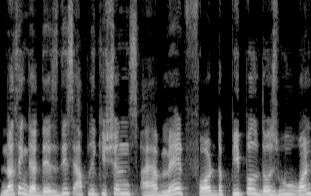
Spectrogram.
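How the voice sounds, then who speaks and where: The speaker has a non-native accent and moves at a moderate pace with ordinary pitch variation. The sound is dry and close, with no echo. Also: man. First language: not English. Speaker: photo editing software developer and tutor. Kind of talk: software tutorial. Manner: halting, with frequent fillers.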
